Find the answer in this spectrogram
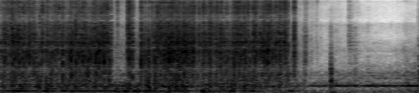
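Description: Arc welding on a steel exhaust pipe joint: a steady crackling sizzle, broken briefly just after a second in, that stops about three seconds in as the arc is broken. A steady low hum runs underneath.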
